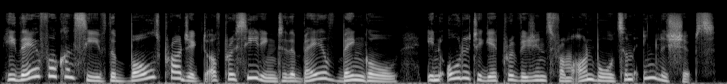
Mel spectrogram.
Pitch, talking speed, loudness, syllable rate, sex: 205 Hz, 200 wpm, -18 LUFS, 5.5 syllables/s, female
